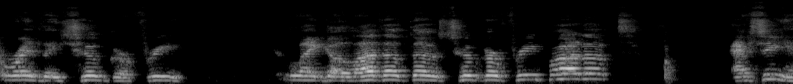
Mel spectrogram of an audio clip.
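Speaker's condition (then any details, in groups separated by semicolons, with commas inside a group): Acquired ataxia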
